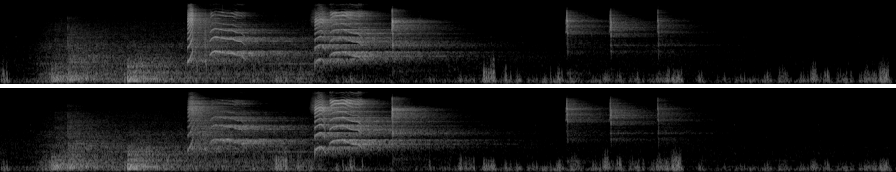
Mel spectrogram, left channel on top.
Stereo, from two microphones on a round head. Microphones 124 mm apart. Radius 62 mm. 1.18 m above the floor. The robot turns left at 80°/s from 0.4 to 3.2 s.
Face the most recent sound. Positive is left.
turn(degrees=10)  # may be behind; listen again after turning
